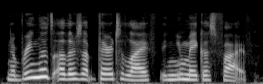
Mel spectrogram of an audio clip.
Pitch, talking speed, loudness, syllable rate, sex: 235 Hz, 295 wpm, -15 LUFS, 6.6 syllables/s, female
